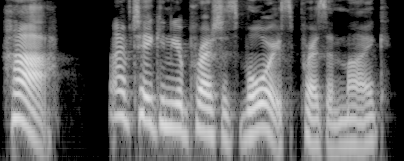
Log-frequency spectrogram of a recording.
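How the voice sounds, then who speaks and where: A woman voicing a boastful, theatrical male villain in a story, loud and gloating. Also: fairly low pitch, big pitch swings, measured pace, dry recording, clean studio sound.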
